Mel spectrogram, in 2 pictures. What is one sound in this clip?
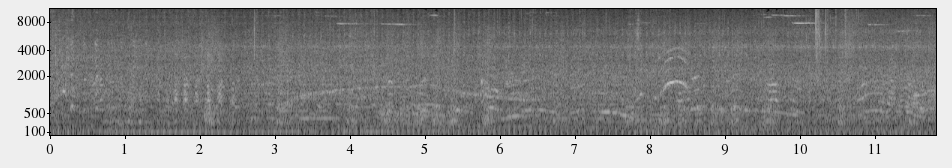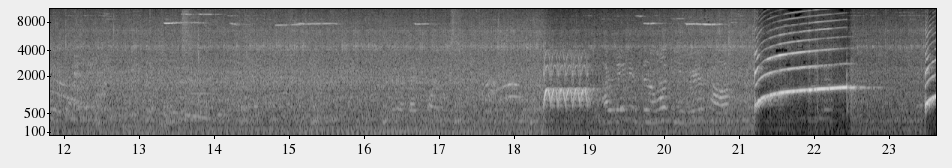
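Tyres hiss on a wet road as vehicles roll slowly past.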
